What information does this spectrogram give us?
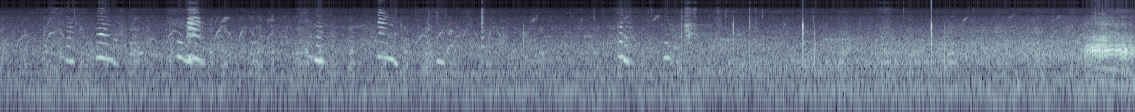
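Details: Black swans (Cygnus atratus), with cygnets: short, slightly nasal honking notes, several birds overlapping at an irregular pace, over a steady low background hum.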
